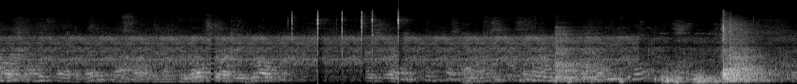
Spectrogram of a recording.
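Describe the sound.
A door is shut with a loud, solid thud near the end during a municipal council meeting, preceded by a few sharp clicks and knocks, all over a background of murmuring voices and room noise.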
